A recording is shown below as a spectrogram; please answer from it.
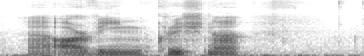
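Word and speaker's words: Arvind Krishna: here are obviously words from none other than arvine krishna that's right that's how you say it folks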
